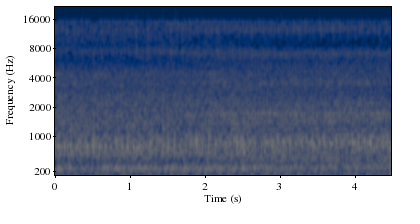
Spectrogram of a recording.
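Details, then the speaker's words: 2013 Jaguar XF 3.0L AJ126 supercharged direct-injection V6 after engine rebuild with timing chain kit, no fuel leaks seen: steady, even idle with light quick ticking, no misses or knocks; sounds good, normal idle. "like it I think it sounds good"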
